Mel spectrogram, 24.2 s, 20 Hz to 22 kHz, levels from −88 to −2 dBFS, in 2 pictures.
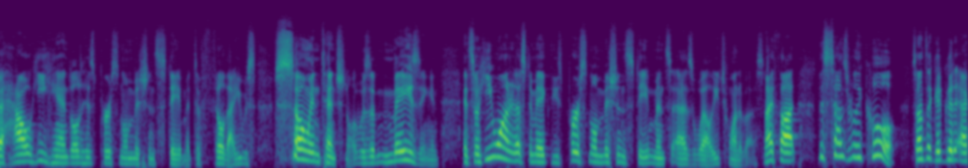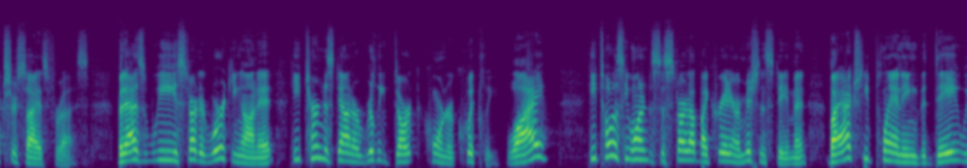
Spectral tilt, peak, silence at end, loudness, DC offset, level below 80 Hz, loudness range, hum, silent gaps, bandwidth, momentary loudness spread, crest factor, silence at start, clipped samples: -5 dB/octave; -2 dBFS; 0 s; -26 LUFS; under 0.1%; -74 dBFS; 4 LU; none; none; 11.5 kHz; 16 LU; 24 dB; 0 s; under 0.1%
